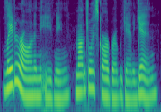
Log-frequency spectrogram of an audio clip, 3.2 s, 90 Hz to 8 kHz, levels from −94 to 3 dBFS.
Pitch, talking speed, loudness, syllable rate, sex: 185 Hz, 165 wpm, -19 LUFS, 5.6 syllables/s, female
